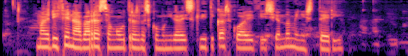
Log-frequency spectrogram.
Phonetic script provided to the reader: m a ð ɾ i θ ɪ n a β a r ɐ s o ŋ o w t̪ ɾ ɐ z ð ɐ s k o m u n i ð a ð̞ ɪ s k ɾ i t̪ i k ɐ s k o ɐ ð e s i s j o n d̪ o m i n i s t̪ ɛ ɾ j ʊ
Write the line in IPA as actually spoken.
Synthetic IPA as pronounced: m a ð ɾ i θ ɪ n a β a r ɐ s o ŋ o w t̪ ɾ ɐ z ð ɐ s k o m u n i ð a ð̞ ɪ s k ɾ i t̪ i k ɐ s k o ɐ ð e θ i s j o n d̪ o m i n i s t̪ ɛ ɾ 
